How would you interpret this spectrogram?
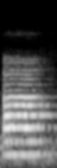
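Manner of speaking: "Ah" held high and level; first tone. Shown as a demonstration. Teacher showing learners the tone, "Ah" high and level. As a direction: sustain "Ah" on one high note. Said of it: "yang penting datar aja".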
